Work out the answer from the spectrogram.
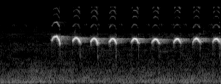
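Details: Ashy drongo song from nature, used as a trapping lure: a clear whistled note with a short upward flick, repeated nine times at a quick, even pace of about five per second.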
